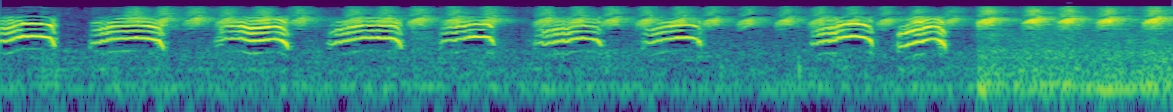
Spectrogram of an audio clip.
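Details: Sooty-headed bulbul in breeding condition, its song used to lure small birds closer: loud, clear arched whistled notes repeated in a bubbly series of about eight phrases, followed by a short burst of higher rapid twittering.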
